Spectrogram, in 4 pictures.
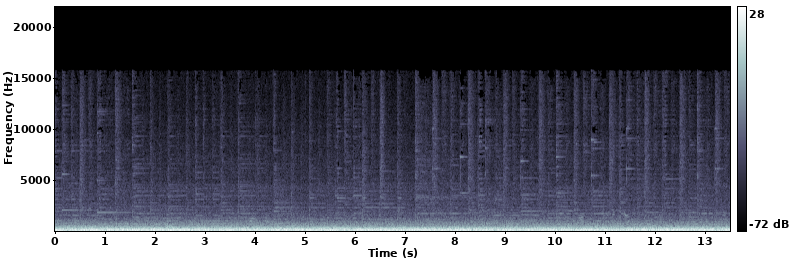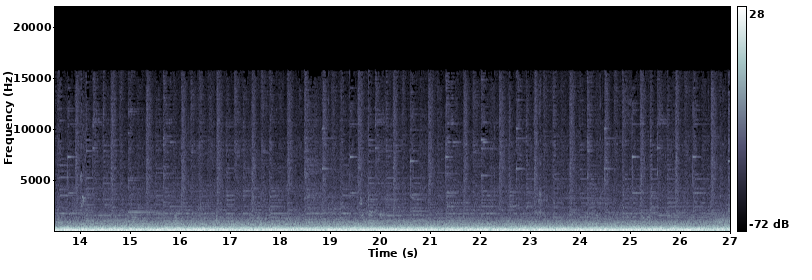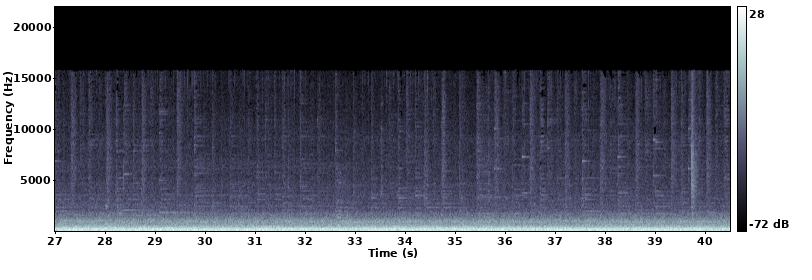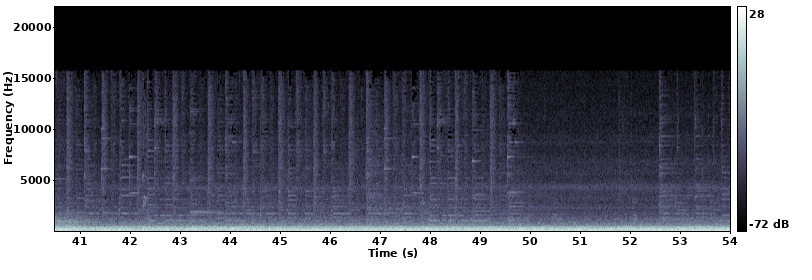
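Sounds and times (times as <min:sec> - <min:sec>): jet cabin roar: 0:00.0 - 0:54.0
music playing: 0:00.0 - 0:54.0.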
